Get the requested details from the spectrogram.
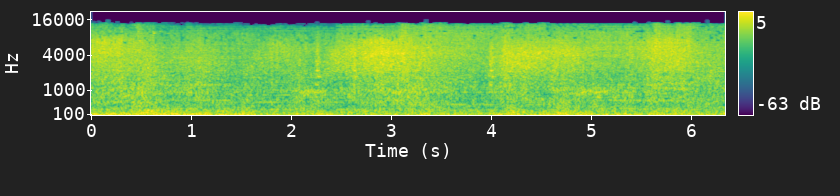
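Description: Electronic laser shots zap repeatedly.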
